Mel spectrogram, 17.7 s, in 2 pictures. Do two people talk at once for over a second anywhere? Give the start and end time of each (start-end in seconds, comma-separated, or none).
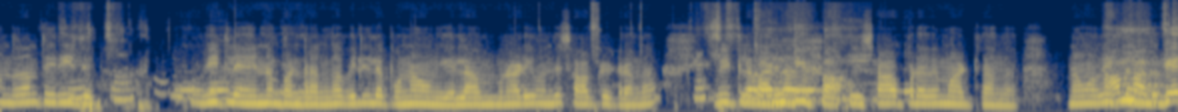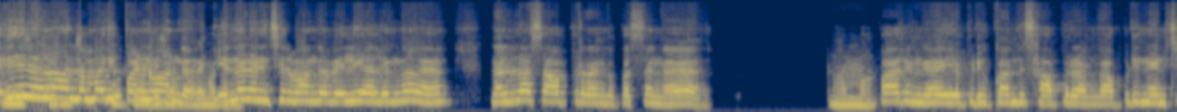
8.3-10.8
